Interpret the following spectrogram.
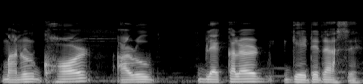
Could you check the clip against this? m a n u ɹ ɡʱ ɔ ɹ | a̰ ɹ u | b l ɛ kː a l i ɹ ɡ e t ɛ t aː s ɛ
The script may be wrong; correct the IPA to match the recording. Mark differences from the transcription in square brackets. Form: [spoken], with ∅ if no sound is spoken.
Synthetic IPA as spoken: m a n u ɹ ɡʱ ɔ ɹ | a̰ ɹ u | b l ɛ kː a l [a] ɹ ɡ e t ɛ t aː s ɛ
